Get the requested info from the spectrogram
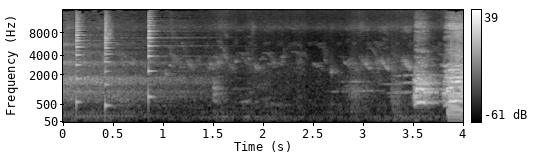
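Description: Music dies away into a quiet stretch with a few faint clicks. About three and a half seconds in, a loud bird call starts, and music comes back in under it.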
